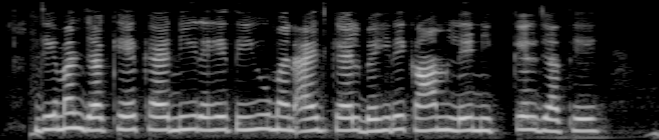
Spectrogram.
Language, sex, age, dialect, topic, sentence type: Chhattisgarhi, female, 18-24, Northern/Bhandar, agriculture, statement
